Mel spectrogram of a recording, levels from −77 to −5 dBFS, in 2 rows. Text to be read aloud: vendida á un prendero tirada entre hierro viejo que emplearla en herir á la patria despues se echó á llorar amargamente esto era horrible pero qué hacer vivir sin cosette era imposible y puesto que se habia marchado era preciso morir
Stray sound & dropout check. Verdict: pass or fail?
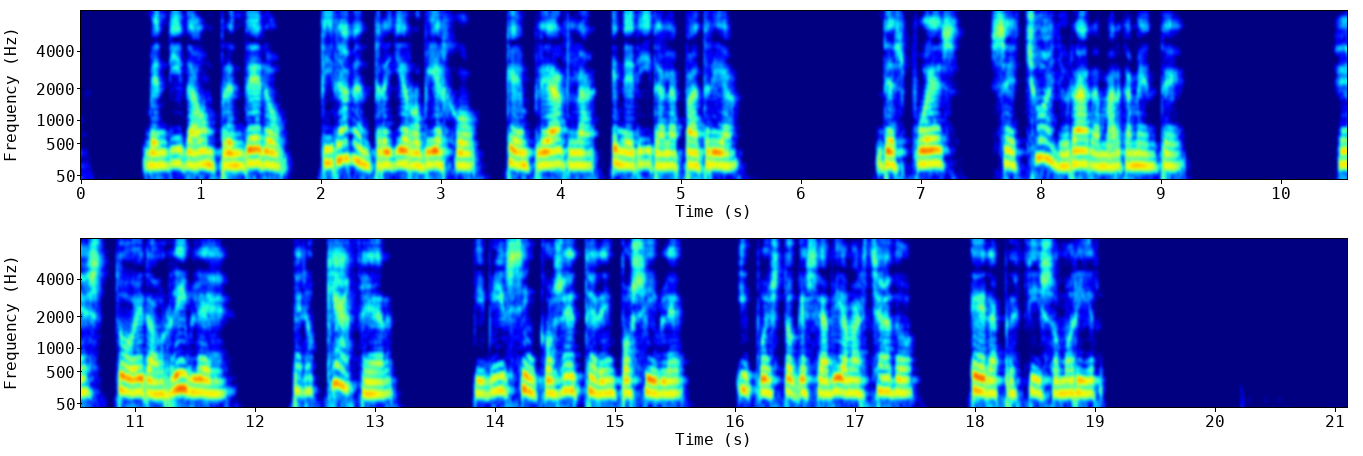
pass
